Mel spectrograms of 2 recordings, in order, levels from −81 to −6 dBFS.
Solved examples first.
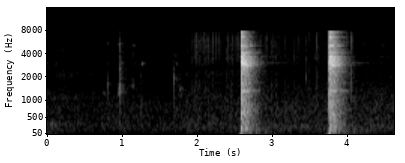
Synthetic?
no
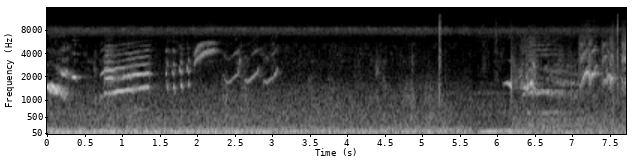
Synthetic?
yes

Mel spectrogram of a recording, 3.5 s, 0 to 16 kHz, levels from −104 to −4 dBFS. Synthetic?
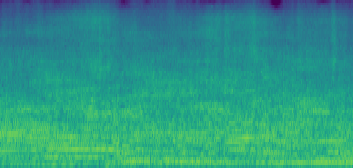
yes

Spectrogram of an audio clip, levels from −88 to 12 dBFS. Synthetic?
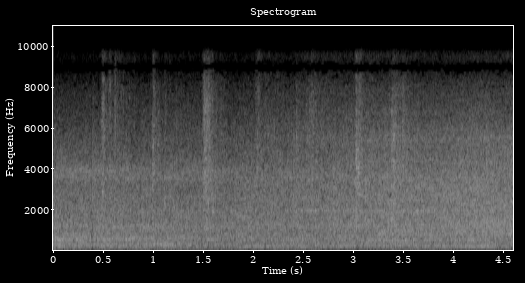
no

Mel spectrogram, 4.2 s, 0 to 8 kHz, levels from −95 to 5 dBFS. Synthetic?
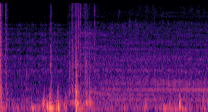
no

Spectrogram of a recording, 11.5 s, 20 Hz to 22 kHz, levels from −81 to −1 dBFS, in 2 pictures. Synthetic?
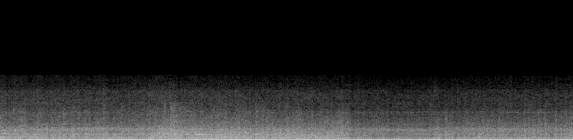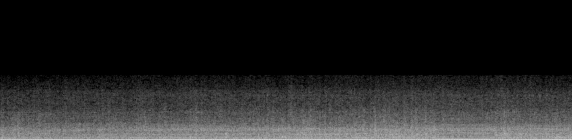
no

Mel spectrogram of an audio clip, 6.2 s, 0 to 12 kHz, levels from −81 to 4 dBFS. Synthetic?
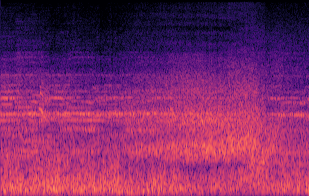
no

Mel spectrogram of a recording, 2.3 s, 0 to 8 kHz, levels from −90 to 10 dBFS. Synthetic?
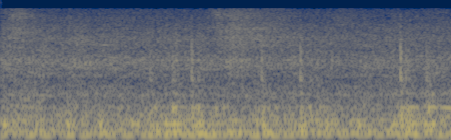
no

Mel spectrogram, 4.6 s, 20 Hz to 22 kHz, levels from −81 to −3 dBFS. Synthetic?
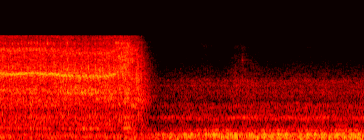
yes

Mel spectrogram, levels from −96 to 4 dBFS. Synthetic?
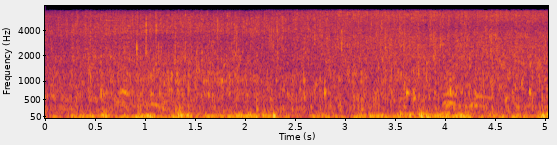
no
